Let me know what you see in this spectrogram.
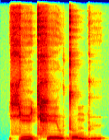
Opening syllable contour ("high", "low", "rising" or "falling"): high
